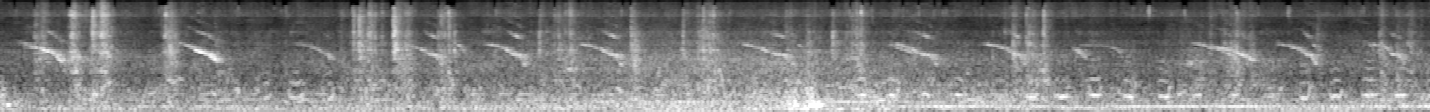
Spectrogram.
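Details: Guinea pigs on a farm give scattered, thin, downward-sliding squeaks, fairly faint above rustling and a low rumbling background.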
